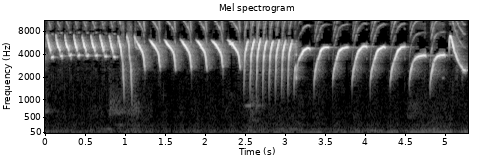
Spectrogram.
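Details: Canary training song meant to draw other canaries into singing: rapid rolls of high downslurred notes, shifting into slower series of curved rising-falling whistles, ending with a sharp upward note, all high-pitched and continuous.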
